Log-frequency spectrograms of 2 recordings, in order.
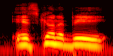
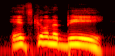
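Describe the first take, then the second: No difference in how they are said.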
